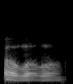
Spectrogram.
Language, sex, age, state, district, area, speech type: Bodo, male, 18-30, Assam, Udalguri, rural, conversation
